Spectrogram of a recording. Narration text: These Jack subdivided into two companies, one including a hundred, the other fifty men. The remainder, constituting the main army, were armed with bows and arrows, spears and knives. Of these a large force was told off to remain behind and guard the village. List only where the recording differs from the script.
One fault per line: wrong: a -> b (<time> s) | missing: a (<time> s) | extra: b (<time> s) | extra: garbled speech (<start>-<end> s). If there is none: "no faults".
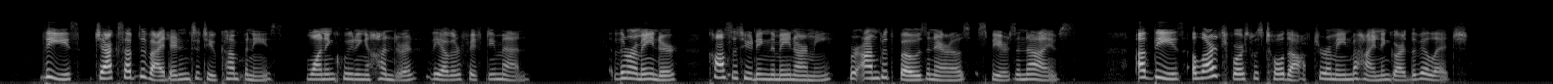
no faults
